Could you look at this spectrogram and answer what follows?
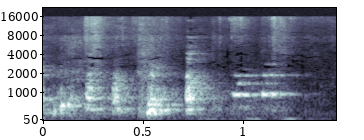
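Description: Farm chickens give a brief burst of several close, soft clucks in quick succession, then fall quiet.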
